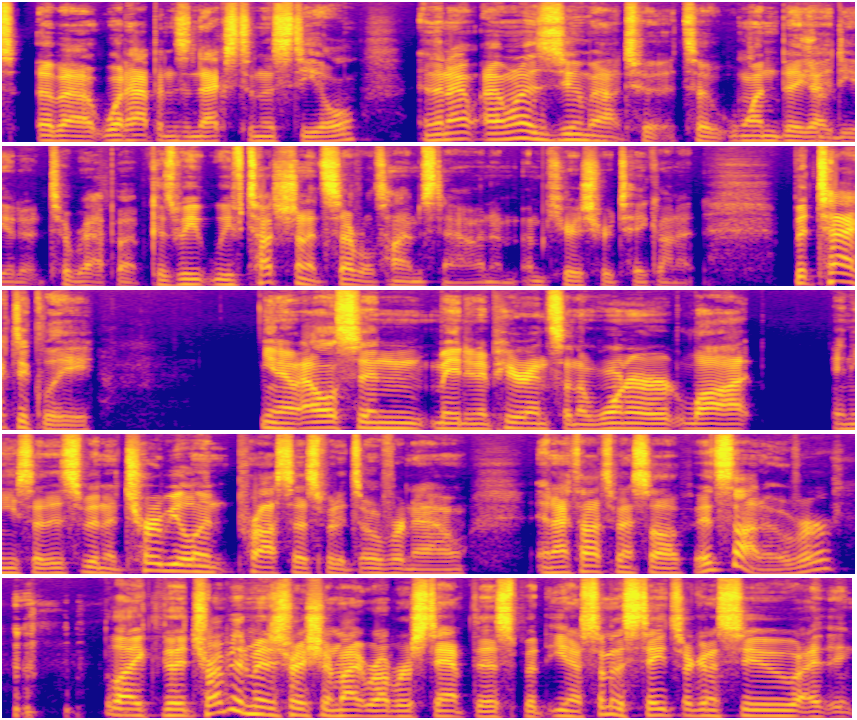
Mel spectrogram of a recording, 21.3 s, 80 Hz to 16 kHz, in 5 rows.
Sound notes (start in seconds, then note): 16.9 chuckles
